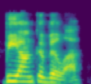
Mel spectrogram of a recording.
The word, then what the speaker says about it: Biancavilla: Help me say your last name because I always want to put a French accent on it and you're like in New York. So Biancavilla? – Biancavilla.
